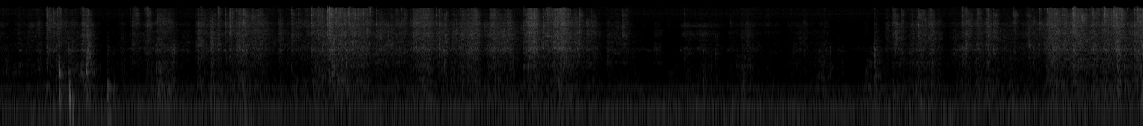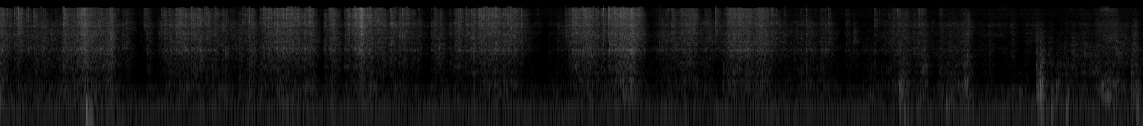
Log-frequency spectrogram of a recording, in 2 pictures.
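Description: Tissue paper rustling and crinkling as it is handled inside a cardboard shoebox, with intermittent scrapes and a few sharp knocks of the box and shoe. A steady low hum runs underneath.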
